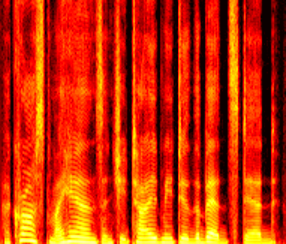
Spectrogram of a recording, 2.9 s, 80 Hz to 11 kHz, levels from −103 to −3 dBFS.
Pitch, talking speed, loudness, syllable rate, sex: 180 Hz, 230 wpm, -18 LUFS, 4.7 syllables/s, female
